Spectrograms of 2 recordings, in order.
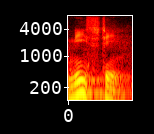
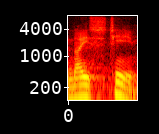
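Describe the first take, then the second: First: Nice is said the French way, like niece. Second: Nice is said like the English word nice.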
